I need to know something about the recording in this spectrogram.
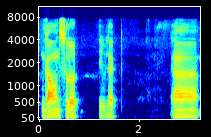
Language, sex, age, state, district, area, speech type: Assamese, male, 30-45, Assam, Charaideo, rural, spontaneous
